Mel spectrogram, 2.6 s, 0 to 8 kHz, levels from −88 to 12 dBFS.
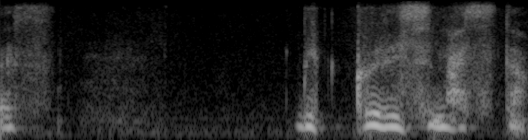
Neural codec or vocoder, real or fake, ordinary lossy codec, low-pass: none; real; Opus, 16 kbps; 7.2 kHz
